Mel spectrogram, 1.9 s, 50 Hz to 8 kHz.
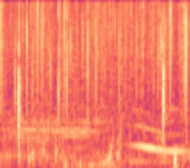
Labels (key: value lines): label: biophony
recorder: SoundTrap 300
